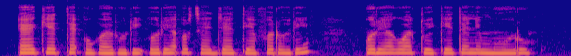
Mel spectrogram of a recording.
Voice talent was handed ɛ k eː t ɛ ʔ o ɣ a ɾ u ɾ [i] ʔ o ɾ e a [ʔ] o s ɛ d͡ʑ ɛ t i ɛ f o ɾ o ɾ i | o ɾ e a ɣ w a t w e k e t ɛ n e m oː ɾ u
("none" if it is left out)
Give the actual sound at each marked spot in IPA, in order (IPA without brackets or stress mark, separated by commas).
i, ʔ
